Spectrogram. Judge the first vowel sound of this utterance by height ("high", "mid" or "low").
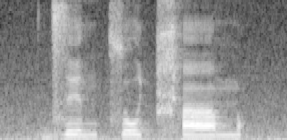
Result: mid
